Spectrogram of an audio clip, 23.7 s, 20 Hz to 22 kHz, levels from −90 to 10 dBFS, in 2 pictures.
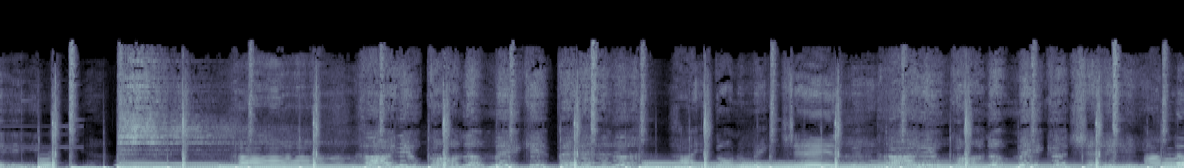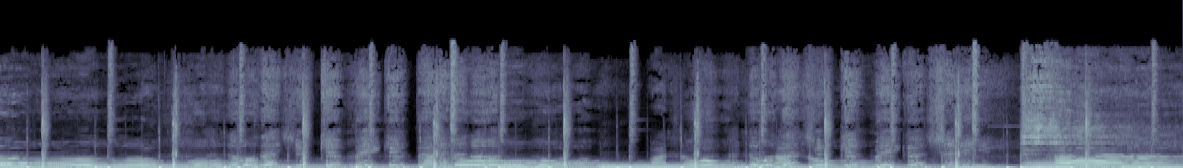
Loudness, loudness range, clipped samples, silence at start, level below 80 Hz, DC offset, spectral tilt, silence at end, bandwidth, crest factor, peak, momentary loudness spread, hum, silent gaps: -18 LUFS; 2 LU; under 0.1%; 0 s; -20 dBFS; under 0.1%; -6 dB/octave; 0 s; 17 kHz; 14 dB; -2 dBFS; 6 LU; none; none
